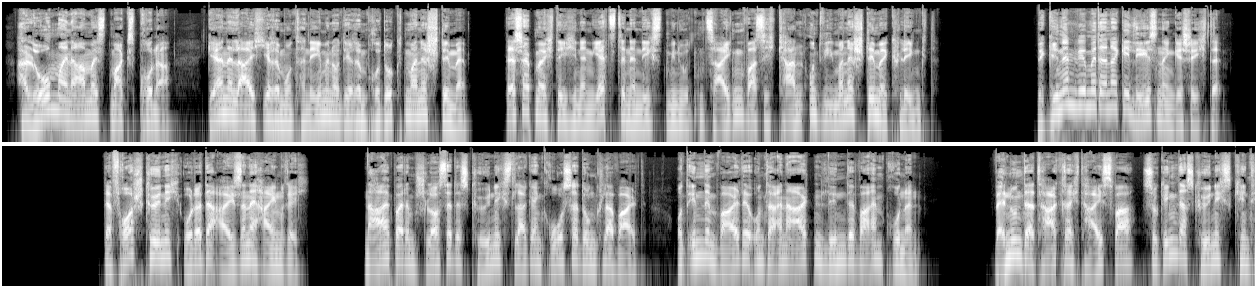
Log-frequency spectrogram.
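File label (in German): Kinder Neutral, Kinderstimmen; kleine Profisprecher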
